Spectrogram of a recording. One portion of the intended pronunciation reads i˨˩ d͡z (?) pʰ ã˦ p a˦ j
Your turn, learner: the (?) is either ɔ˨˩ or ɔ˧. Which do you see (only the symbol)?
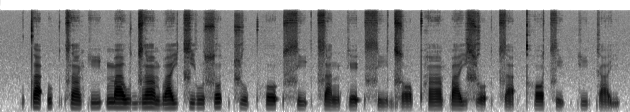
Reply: ɔ˨˩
